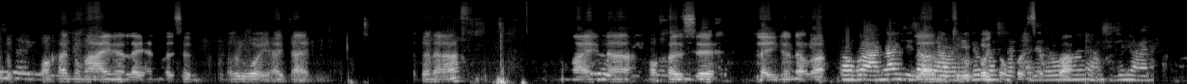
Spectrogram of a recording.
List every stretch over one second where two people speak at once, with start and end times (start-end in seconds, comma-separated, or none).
9.1-10.7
